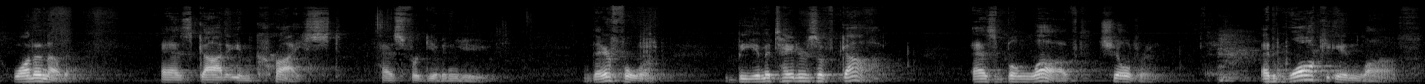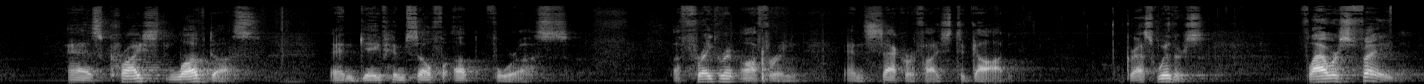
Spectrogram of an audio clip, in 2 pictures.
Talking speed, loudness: 90 wpm, -22 LUFS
